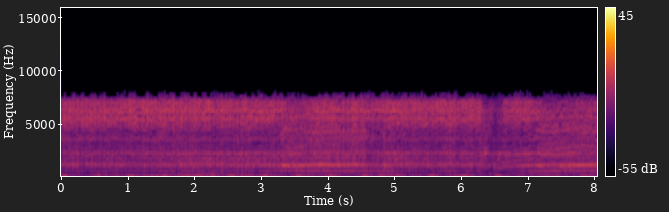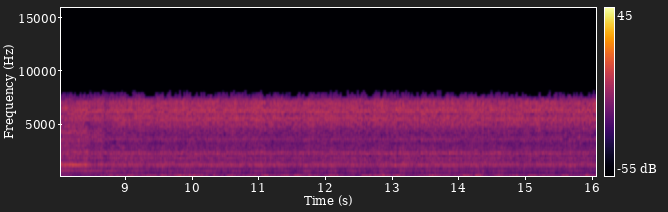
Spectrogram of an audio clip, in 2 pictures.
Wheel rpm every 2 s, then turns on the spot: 160, 160, 160, 150, 160, 160, 160, 160.
none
